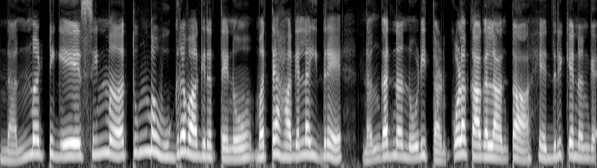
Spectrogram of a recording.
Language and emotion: Kannada, fearful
